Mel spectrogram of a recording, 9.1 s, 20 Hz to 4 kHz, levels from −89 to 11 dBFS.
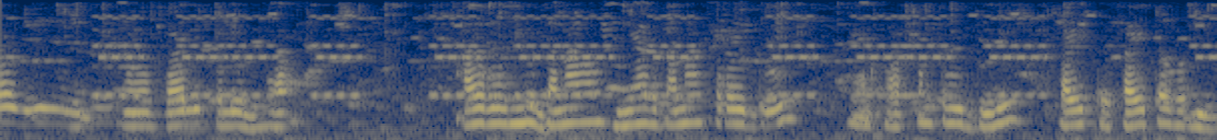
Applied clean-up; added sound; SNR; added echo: classical method log-MMSE.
